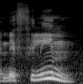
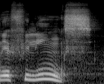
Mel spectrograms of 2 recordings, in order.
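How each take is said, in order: First: The word ends with an m sound. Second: The word ends with an s sound. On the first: The speaker calls it right. "é Nefilim, com M, com men no final" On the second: The speaker calls it wrong. "Não são Nefilims"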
